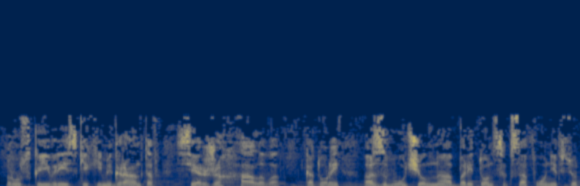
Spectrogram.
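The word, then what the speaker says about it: Chaloff: Харальда Арлина, настоящее имя, еще один потомок иммигрантов Хаим Арлук, баритон-саксофон Сержа Халова. Его имя и американцы, и французы произносят как Серж Чалов.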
